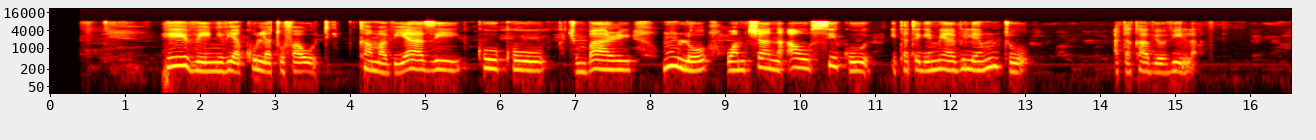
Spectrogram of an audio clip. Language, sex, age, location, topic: Swahili, female, 36-49, Mombasa, agriculture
